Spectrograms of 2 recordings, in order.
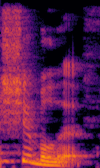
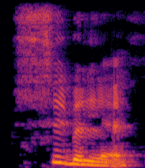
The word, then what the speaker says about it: Shibboleth: 6 no I'm not they would tell him say Sheba live if he was from Ephraim he would say sibilant Sheba less because people from even cannot pronounce the word correctly then they would take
